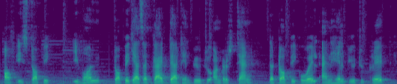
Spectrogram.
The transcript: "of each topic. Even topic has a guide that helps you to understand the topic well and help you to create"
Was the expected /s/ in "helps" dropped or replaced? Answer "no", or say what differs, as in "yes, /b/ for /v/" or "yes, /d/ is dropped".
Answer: yes, /s/ is dropped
